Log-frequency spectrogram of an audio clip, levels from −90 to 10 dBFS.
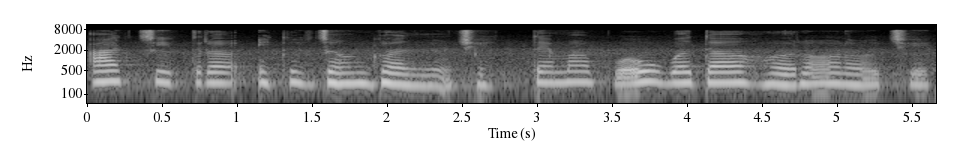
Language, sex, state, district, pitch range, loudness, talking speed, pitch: Gujarati, female, Gujarat, Gandhinagar, 195-235 Hz, -19 LUFS, 115 wpm, 225 Hz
